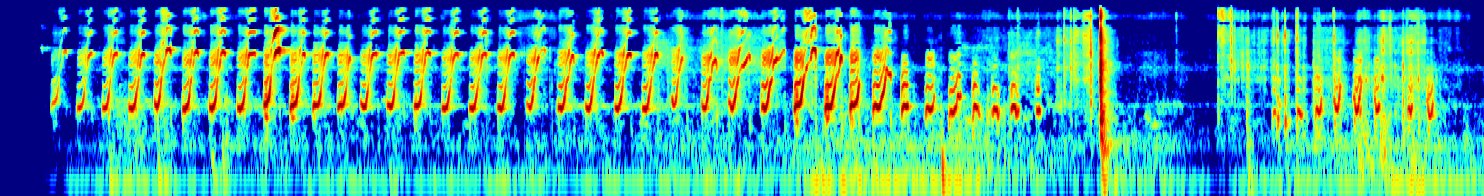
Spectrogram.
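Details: Baby guinea pig just over three weeks old, during a weight and sex check, giving a long run of rapid, repeated wheeks, about three to four per second, each rising squeal stacked in harmonics; a brief clatter interrupts near the end before the calls resume.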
